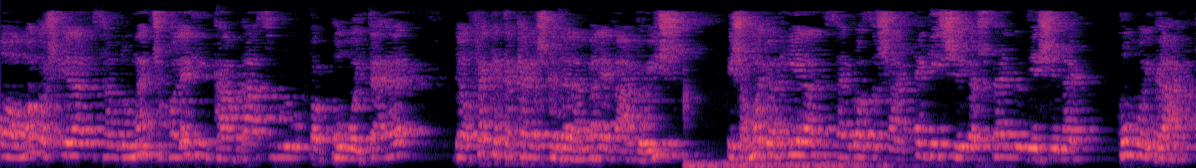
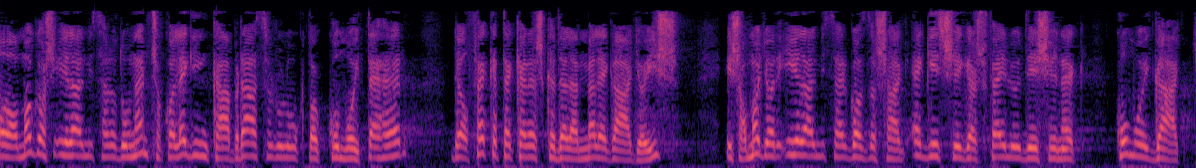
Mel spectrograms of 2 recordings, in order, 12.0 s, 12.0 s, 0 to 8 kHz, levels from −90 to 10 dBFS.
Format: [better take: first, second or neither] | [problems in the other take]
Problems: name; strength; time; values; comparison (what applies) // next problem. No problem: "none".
second | noise reduction (classical method WPE with log-MMSE)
